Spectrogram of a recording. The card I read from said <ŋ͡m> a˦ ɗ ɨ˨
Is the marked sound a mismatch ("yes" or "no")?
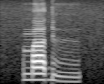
yes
